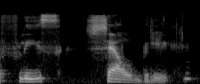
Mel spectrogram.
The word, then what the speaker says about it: Flies Schelbli: da edição 2022, Flies Schelbli. Sejam bem-vindos. Obrigada. Obrigado. Falei corretamente? Falou. Passei perto. É. Como pronuncia, por favor, o seu sobrenome? É Flies Schelbli. Flies Schelbli. Isso.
